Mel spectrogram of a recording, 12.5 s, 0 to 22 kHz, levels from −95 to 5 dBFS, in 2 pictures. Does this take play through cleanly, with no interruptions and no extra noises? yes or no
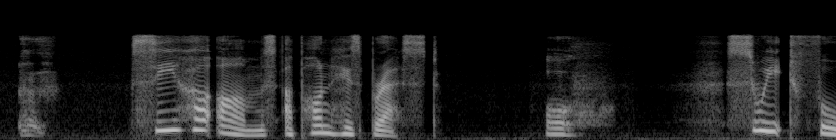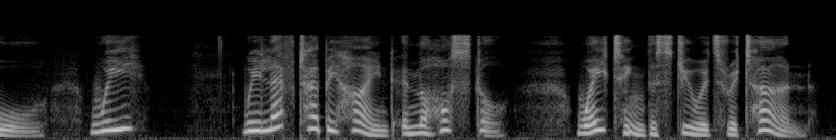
no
